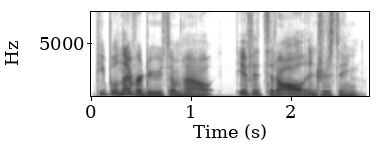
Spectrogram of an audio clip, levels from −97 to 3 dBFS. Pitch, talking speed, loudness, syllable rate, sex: 190 Hz, 195 wpm, -17 LUFS, 6.6 syllables/s, female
